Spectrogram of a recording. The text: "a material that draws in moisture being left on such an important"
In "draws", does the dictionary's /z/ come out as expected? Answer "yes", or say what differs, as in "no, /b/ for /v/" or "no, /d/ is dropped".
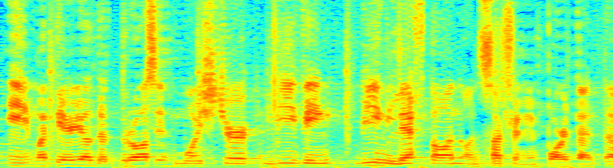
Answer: no, /s/ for /z/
